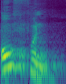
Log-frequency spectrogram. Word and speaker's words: often: Then often. So we are speaking often. We are not speaking often, right? So T is silent there.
